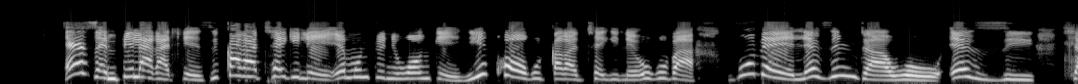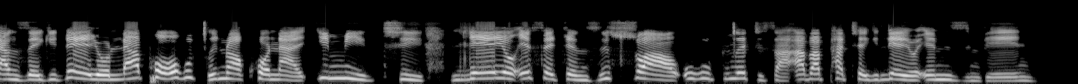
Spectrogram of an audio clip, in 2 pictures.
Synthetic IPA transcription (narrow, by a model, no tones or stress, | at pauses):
ɛzempʼilaɣaɬɛziǃaɣatʰeɣilɛemuntʼwiniwɔŋkʼɛjikʰɔɣuǃaɣatʰeɣilɛuɣuβaɣuβɛlezindʱawɔeziɬand͡zʱeɣilɛjɔlapʰɔoɣuɡ͡ǀʱinwakʰɔnaimitʰilɛjɔɛsɛt͡ʃʼend͡zʱiswauɣuŋ͡ǀed̥ʱisaʔaβapʰatʰeɣilɛjɔemizimbʱeːni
